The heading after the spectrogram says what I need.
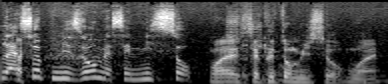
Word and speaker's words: miso: On prononce miso soup, miso, c'est plutôt miso.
